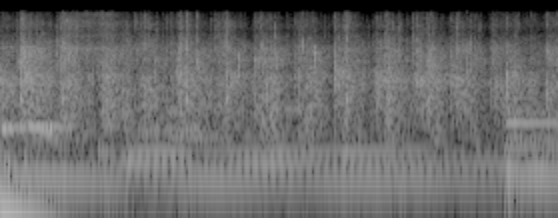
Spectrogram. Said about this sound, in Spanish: A ver, profetice con un aplauso.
